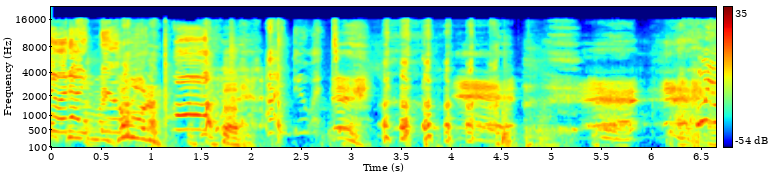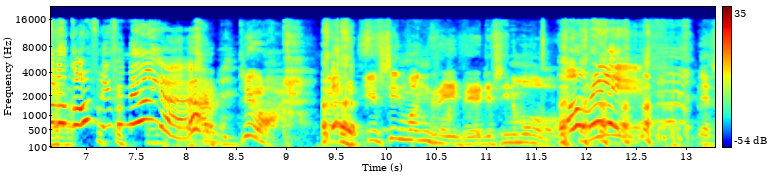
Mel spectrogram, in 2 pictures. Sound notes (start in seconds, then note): 2.7 laughing; 4.0 groaning; 11.7 group giggling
